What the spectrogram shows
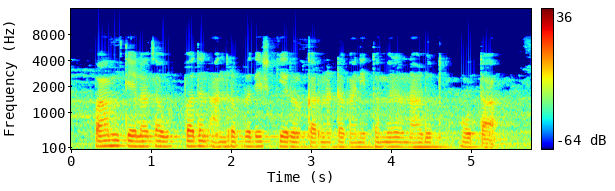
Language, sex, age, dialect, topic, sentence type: Marathi, male, 18-24, Southern Konkan, agriculture, statement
